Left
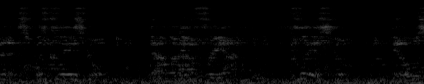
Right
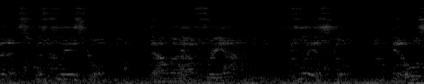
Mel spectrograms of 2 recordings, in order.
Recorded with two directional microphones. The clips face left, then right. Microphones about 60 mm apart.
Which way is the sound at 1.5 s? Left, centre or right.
Centre.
